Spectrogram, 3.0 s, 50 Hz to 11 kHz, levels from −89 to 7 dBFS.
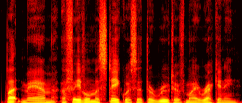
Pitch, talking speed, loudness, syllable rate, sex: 120 Hz, 240 wpm, -19 LUFS, 6.3 syllables/s, male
